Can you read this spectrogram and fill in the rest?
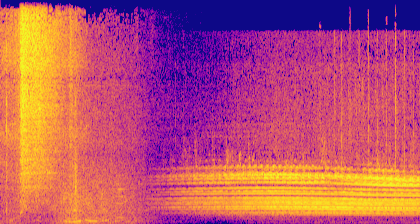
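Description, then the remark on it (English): Pigeon whistles on flying homing pigeons in Beijing: after a few seconds of breathy, hissing noise, a steady chord of several high, airy whistling tones swells up and holds, droning continuously to the end. “It's the noise of pigeon whistles.”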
